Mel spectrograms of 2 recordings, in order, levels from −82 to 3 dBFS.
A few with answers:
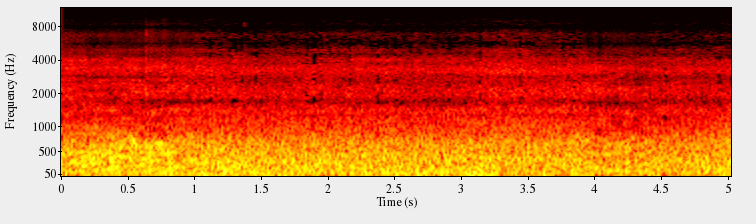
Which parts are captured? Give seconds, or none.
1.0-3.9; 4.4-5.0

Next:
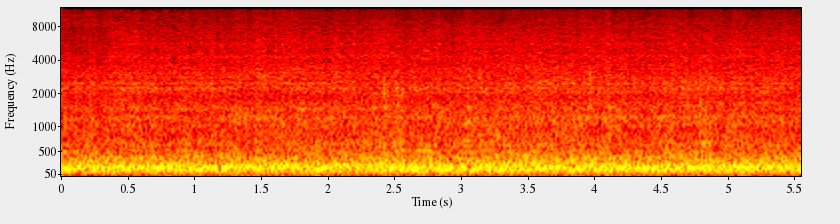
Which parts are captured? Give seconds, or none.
0.0-1.3; 2.7-3.2; 4.0-4.6; 5.0-5.6

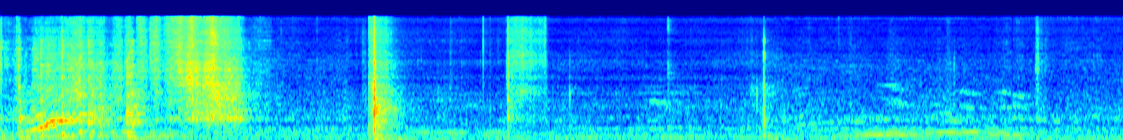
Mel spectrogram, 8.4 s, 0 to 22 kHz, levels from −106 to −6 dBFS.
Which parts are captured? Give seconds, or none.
0.0-2.6; 5.8-8.4

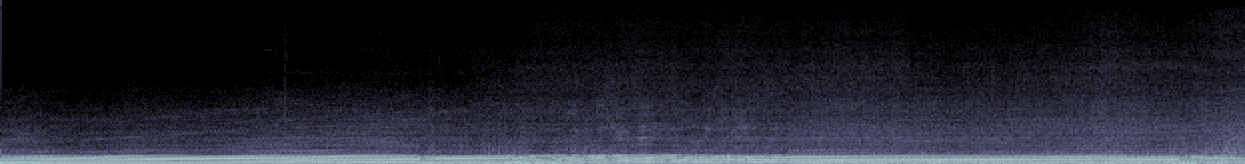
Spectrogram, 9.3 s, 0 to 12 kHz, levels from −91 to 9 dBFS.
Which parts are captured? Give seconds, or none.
0.0-3.8; 5.9-9.3

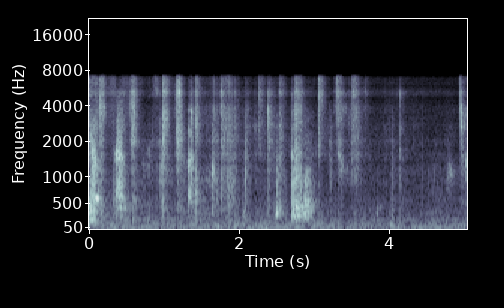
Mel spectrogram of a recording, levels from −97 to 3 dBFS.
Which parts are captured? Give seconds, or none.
none

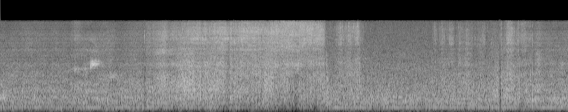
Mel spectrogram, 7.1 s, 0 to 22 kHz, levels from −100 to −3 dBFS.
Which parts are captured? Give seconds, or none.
2.2-6.5

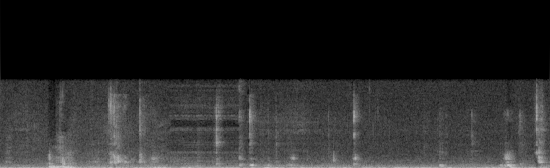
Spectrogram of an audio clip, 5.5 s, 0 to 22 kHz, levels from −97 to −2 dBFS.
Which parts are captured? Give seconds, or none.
0.0-1.7; 2.4-5.5

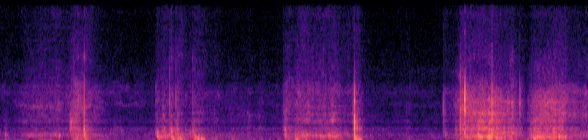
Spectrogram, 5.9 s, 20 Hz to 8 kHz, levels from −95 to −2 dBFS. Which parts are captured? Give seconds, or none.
none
